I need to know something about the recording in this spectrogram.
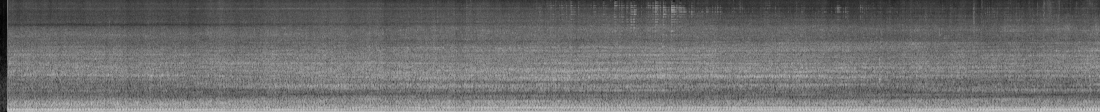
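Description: Tractor engine running steadily at a constant speed.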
